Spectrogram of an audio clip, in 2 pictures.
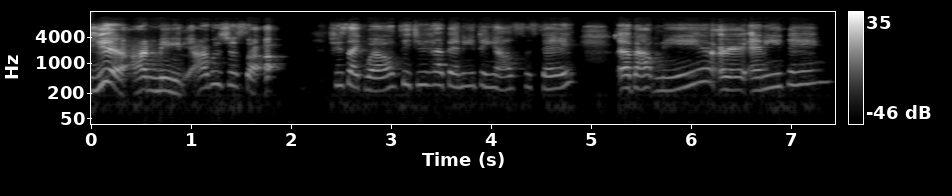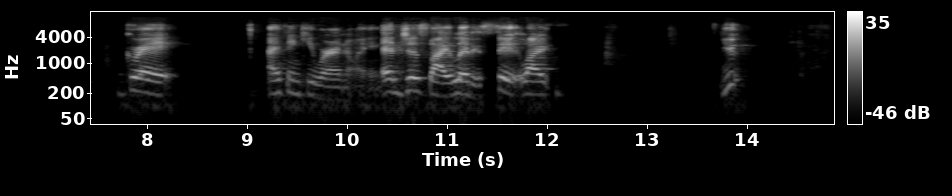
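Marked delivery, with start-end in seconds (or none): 2.7-7.4 rude, uncaring, condescending delivery. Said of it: "her delivery".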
